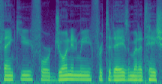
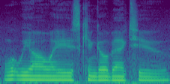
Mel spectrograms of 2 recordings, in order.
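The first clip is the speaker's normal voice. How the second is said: soft, unhurried meditation voice with long pauses; guided meditation; 4 semitones lower, 13 dB quieter than usual. Acted. Meditation teacher leading listeners back to the breath, soft guided-meditation voice. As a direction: guide them gently, much softer than a welcome. Leads a meditation after intro.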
